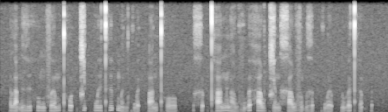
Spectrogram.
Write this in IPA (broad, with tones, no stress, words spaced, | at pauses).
la̰˧˨nɣɨ˨˦hu˧ŋ fəː˨˦mt̪ʰo˦˥t̚ t͡ɕɨ˦˥p̚hwɨ˨˦t̪ʰɨ˦˥p̚ mə̤˨˩nkwə˨˩t̚ ʔa˨˦nt̪ʰo˧ | xə˨˩p̚ t̪ʰa˨˦nŋa̤˨˩wvṵ˧˥ə̯ha˧w t͡ɕə˨˦nxa˨˦wvə̰˧˨mɣə˨˩p̚ kwəː˨˩p̚ lṵ˧˥ə̯t̪ʰə̰˧˨mʔ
